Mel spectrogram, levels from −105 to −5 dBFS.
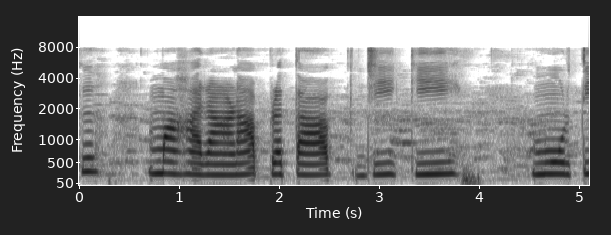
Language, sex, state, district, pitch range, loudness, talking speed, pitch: Hindi, female, Bihar, Gaya, 235-260 Hz, -21 LUFS, 70 wpm, 245 Hz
